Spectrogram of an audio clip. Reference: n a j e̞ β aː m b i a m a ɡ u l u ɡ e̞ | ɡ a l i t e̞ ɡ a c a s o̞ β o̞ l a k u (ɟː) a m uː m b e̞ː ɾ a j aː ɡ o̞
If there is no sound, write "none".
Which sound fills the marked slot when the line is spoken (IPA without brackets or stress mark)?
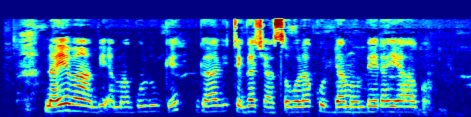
dː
